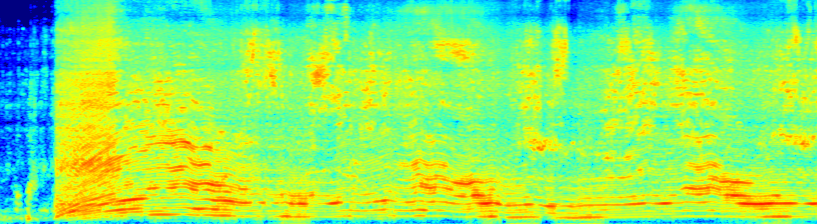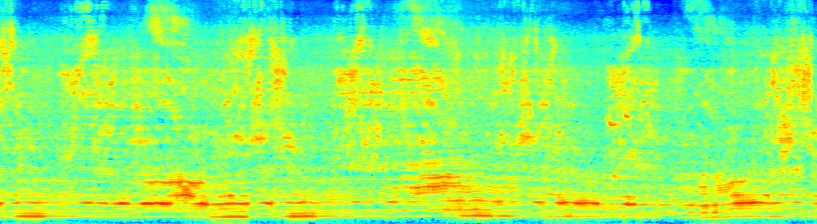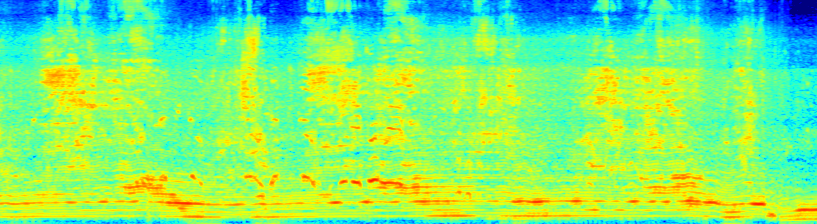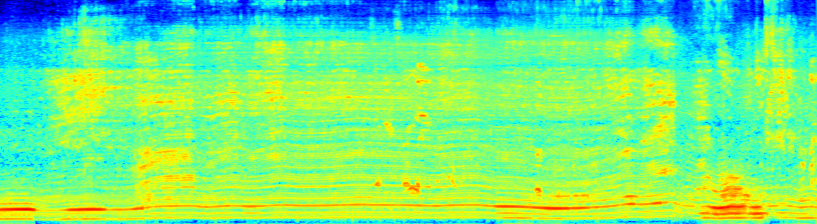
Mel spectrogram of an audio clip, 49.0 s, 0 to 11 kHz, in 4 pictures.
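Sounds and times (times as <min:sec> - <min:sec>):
car engine revving high: 0:00.3 - 0:49.0.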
